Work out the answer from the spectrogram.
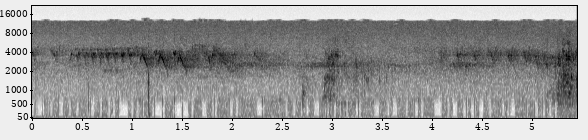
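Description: Small birds chirping in quick high trills over a steady low background noise, with a louder, short burst near the end.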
